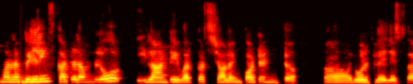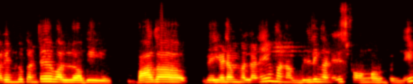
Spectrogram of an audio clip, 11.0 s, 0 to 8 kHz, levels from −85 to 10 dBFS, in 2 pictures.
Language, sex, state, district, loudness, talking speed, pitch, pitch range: Telugu, female, Andhra Pradesh, Anantapur, -16 LUFS, 130 wpm, 225 Hz, 205-235 Hz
